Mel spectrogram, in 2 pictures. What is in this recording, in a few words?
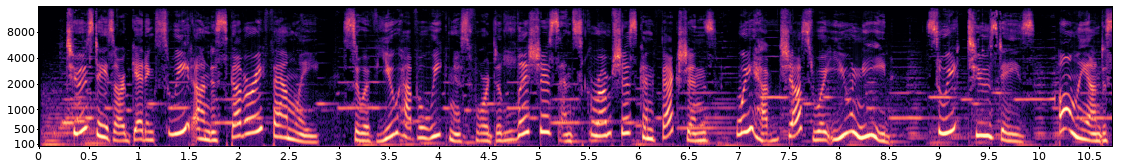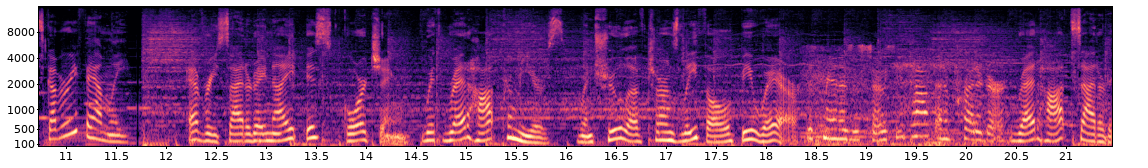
Promo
